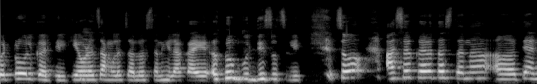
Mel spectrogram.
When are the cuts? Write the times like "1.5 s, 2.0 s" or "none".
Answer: none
